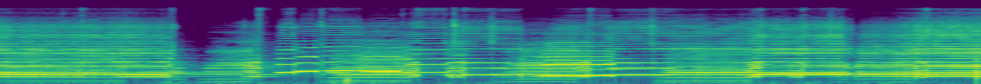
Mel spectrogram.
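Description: Russian garmon (button accordion) playing an instrumental passage: a melody over sustained chords, with bass notes from the left-hand buttons, and a short break about a second in.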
